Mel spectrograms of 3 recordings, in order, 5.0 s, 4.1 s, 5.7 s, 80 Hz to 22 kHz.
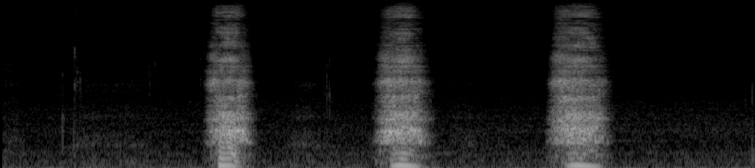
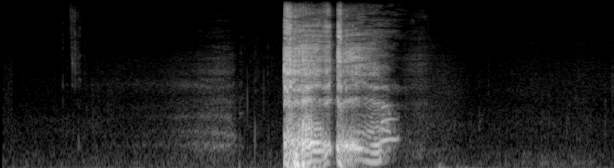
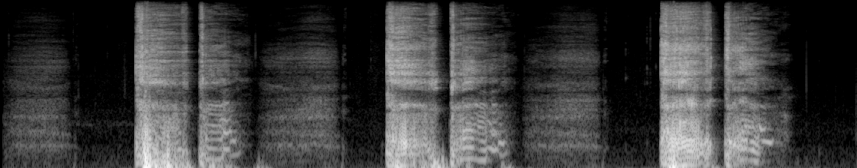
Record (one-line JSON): {"exhalation_length": "5.0 s", "exhalation_amplitude": 2064, "exhalation_signal_mean_std_ratio": 0.38, "cough_length": "4.1 s", "cough_amplitude": 27552, "cough_signal_mean_std_ratio": 0.3, "three_cough_length": "5.7 s", "three_cough_amplitude": 32768, "three_cough_signal_mean_std_ratio": 0.35, "survey_phase": "beta (2021-08-13 to 2022-03-07)", "age": "45-64", "gender": "Male", "wearing_mask": "No", "symptom_none": true, "smoker_status": "Never smoked", "respiratory_condition_asthma": false, "respiratory_condition_other": false, "recruitment_source": "REACT", "submission_delay": "2 days", "covid_test_result": "Negative", "covid_test_method": "RT-qPCR"}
